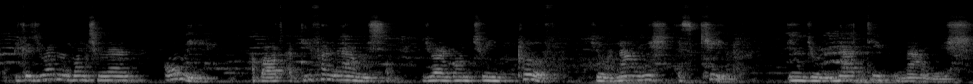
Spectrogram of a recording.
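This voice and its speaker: A man with a Spanish accent talks fairly slowly in a high pitch with ordinary pitch variation, amid noticeable background noise and audible room echo. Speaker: language student. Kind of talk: video monologue. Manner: halting.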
